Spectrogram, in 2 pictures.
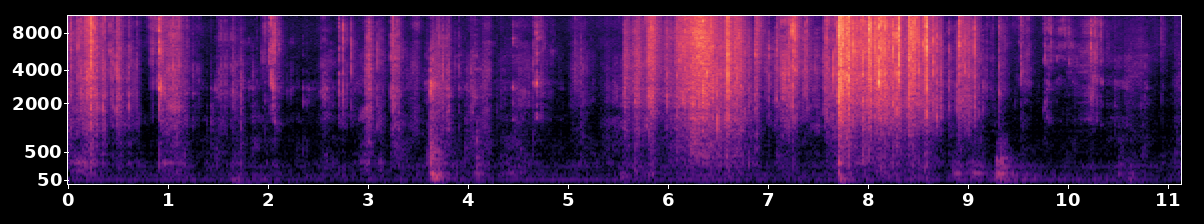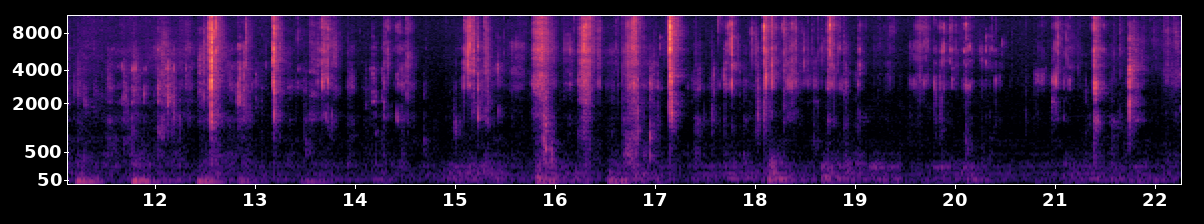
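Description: Close-miked chewing and crunching while eating crispy fried chicken wings, with frequent sharp bite and mouth clicks. A louder, denser stretch of crunching comes about six to eight seconds in.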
